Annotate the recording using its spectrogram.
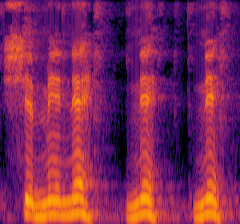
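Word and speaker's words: שמיני: sound it's an e so when i say shi min ni if i want to make if i put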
